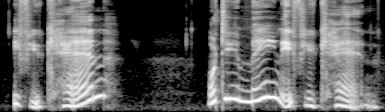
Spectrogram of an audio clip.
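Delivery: Jesus's question, pitch jumping up, then dropping to a whisper; a touch of hurt disbelief; sounding hurt. Retold or imitated. Preacher voicing Jesus answering the father, mildly hurt. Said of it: "almost sounding hurt".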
